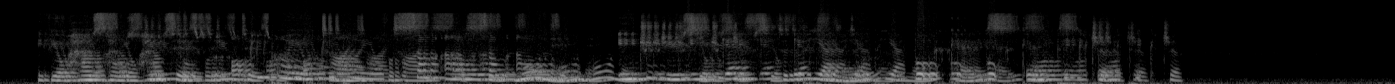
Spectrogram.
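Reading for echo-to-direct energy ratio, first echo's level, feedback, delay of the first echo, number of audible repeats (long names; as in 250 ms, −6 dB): 1.5 dB, −4.5 dB, repeats not evenly spaced, 58 ms, 5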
